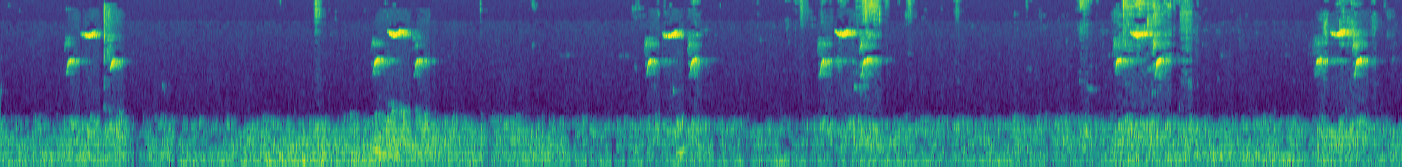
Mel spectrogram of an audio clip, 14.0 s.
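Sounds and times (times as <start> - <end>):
steady low rumble: 0.0 - 14.0
small bird chirping faintly: 0.5 - 1.4, 3.5 - 4.5, 6.3 - 7.3, 8.0 - 9.3, 10.7 - 12.0, 13.0 - 14.0.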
